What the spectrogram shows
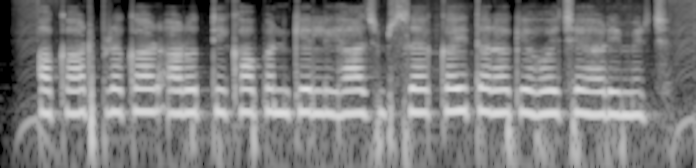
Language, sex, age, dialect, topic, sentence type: Maithili, female, 18-24, Angika, agriculture, statement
